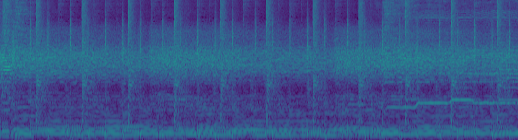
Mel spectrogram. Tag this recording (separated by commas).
Music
